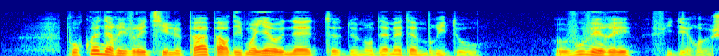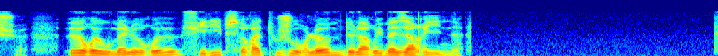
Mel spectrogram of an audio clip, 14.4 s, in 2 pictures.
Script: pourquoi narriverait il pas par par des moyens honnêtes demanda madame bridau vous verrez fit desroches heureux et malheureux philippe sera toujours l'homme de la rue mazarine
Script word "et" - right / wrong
wrong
